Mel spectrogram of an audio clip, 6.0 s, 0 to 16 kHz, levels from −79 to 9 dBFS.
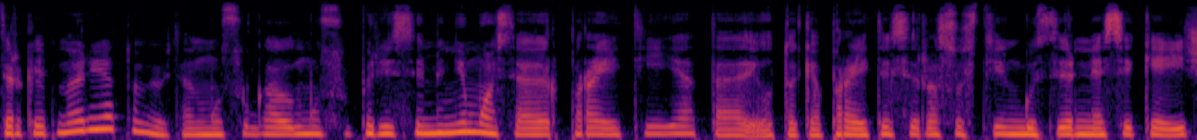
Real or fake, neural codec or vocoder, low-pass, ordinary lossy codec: real; none; 14.4 kHz; MP3, 64 kbps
